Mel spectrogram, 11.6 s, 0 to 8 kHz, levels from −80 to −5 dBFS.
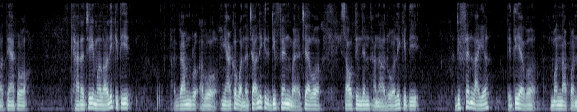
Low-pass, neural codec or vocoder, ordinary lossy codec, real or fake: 7.2 kHz; codec, 16 kHz, 4.8 kbps, FACodec; none; fake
